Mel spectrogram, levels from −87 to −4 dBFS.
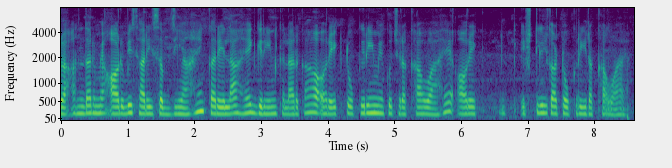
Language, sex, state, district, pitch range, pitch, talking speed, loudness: Hindi, female, Bihar, Gopalganj, 175-195 Hz, 180 Hz, 195 wpm, -26 LUFS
